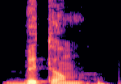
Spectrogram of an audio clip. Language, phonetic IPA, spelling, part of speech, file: Polish, [ˈbɨtɔ̃m], Bytom, proper noun, Pl-Bytom.ogg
